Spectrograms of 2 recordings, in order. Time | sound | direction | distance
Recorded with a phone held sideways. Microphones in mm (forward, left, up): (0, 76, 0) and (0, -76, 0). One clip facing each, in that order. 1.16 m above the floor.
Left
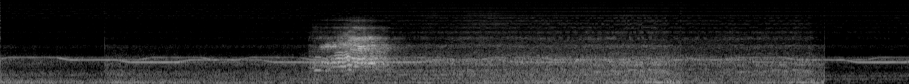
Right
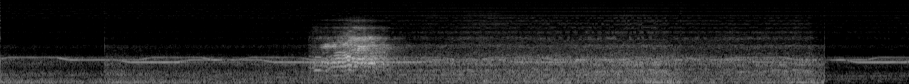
3.1 | a cat meowing | centre (ahead or behind) | 1.1 m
